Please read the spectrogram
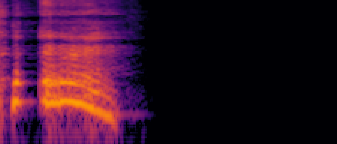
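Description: A man clearing his throat: a short catch, then a voiced sound falling in pitch, all within about the first second.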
